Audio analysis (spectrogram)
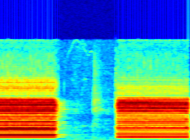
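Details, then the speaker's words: CD player with its cover off: a tracer amplifier probe near the faulty power transformer picks up loud, harsh mains hum leakage, which stays bad even with the unit switched off. "so this is plugged in you could see where the Transformer is it's really bad and if I turn it off it's still bad"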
